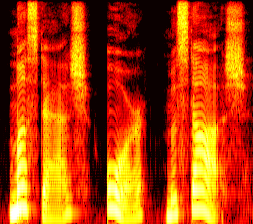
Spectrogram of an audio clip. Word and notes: mustache: mʌ́stæʃ; マスタァシュ

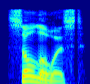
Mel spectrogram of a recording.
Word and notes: soloist: sóulouist; ソォロゥイスト

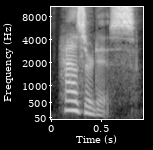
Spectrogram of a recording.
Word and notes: hazardous: hǽzə r dəs; ハザァダス

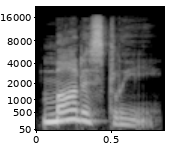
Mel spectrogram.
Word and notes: modestly: mάdəstli; マデストリィ

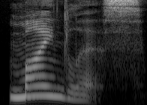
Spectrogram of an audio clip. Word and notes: mindless: máindlis; マインドリス

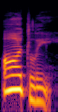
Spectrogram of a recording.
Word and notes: oddly: άdli; オォドリィ

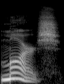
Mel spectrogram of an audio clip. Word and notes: marsh: mάːrʃ; マァッシ

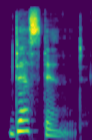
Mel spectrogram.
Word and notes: destined: déstind; デェステンド

